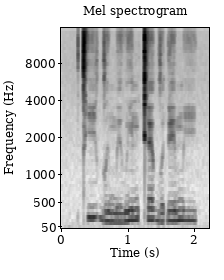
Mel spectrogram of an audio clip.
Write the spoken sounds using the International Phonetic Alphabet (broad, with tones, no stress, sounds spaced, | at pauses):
tʰ iː˦ ɡʷ i˨ m ɪ˨ β ĩ˦ n kʰ ɛ˦ ɡʷ ɪ˨ ɗ e˦ m i˦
